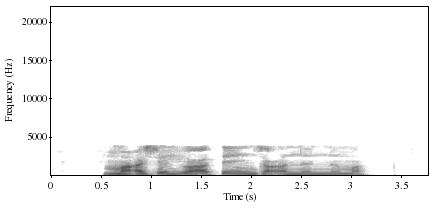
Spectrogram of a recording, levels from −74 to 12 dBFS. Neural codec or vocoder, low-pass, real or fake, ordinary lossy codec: none; 7.2 kHz; real; AAC, 16 kbps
